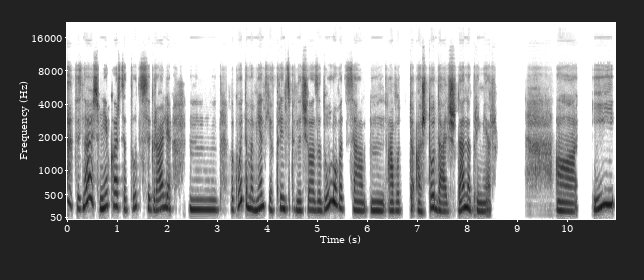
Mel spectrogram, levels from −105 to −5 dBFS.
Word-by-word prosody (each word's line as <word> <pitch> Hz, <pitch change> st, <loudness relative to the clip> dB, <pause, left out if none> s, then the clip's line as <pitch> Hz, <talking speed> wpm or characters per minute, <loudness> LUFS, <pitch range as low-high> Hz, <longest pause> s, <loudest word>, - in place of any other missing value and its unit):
Ты 220 Hz, -, -5 dB
знаешь, 320 Hz, -, +3 dB
мне 230 Hz, +5 st, +4 dB
кажется, 265 Hz, -7 st, -1 dB
тут 250 Hz, +5 st, -6 dB
сыграли. 220 Hz, +2 st, 0 dB, 0.4 s
М, 200 Hz, -1 st, 0 dB, 0.2 s
в -, -, -38 dB
какой-то 275 Hz, -, 0 dB
момент 225 Hz, +5 st, +2 dB
я, 210 Hz, -7 st, -4 dB
в 185 Hz, -, -17 dB
принципе, 220 Hz, -1 st, -2 dB
начала 190 Hz, +1 st, -1 dB
задумываться: 200 Hz, -, 0 dB
м, 180 Hz, -1 st, +1 dB
а 180 Hz, -1 st, +1 dB
вот, 180 Hz, 0 st, -5 dB, 0.2 s
а 175 Hz, -, -3 dB
что 235 Hz, +10 st, +4 dB
дальше, 165 Hz, -6 st, +2 dB
да, 225 Hz, -, +3 dB
например. 175 Hz, -7 st, 0 dB, 1.3 s
А, 170 Hz, -3 st, +1 dB, 0.3 s
и 295 Hz, +9 st, +4 dB
205 Hz, 135 wpm, -25 LUFS, 180-245 Hz, 1.3 s, мне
